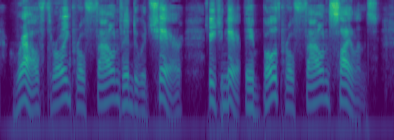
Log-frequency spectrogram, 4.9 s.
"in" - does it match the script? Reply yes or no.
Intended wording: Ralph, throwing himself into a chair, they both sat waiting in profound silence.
no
